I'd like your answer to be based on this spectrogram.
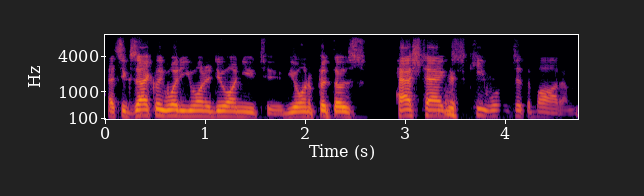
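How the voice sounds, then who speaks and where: A man's voice: on the high side, a little fast, no echo. Man as podcast marketing guest, easygoing explanations, dry lo-fi recording. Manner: relaxed, explanatory, restarts often. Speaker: social media marketing guest. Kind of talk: casual advice chat. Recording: dull lo-fi audio.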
